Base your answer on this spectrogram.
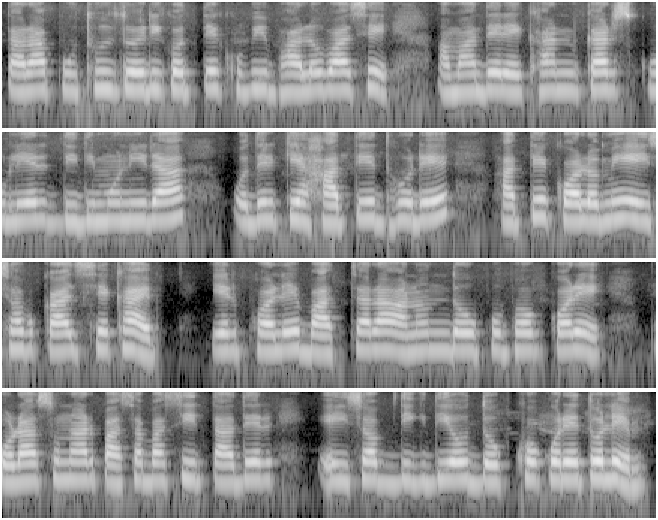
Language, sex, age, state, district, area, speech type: Bengali, female, 18-30, West Bengal, Hooghly, urban, spontaneous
